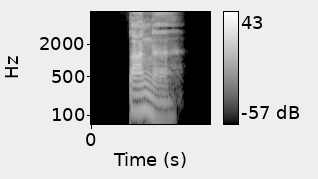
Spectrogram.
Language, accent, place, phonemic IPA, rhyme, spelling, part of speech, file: German, Germany, Berlin, /ˈbaŋə/, -aŋə, bange, adjective / verb, De-bange.ogg
- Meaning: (adjective) 1. alternative form of bang 2. inflection of bang: strong/mixed nominative/accusative feminine singular 3. inflection of bang: strong nominative/accusative plural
